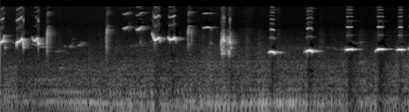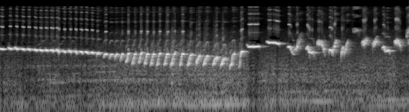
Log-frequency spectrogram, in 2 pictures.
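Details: Provocation song of a white-rumped shama, meant to set other shamas singing and showing off mimicked material: scattered sharp whistles, a steady series of short clear notes, then a long falling rattling trill and a burst of varied chirps.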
